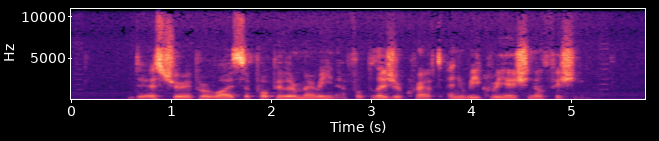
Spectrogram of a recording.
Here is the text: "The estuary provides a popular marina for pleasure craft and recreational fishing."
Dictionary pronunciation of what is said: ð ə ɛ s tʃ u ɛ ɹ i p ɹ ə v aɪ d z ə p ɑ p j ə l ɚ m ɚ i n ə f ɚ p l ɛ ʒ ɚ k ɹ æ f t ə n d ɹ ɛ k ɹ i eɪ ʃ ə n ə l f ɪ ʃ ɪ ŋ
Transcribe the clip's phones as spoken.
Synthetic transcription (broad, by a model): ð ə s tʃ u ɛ ɹ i p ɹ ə v aɪ d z ə p ɑ p j ə l ɚ m ɚ i n ə f ɚ p l ɛ ʒ ɚ k ɹ æ f t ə n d ɹ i k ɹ i eɪ ʃ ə n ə l f ɪ ʃ ɪ ŋ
